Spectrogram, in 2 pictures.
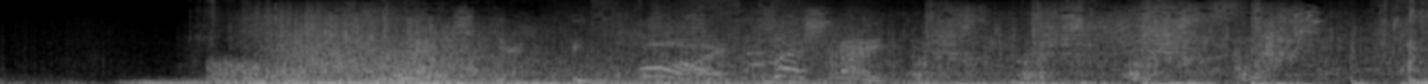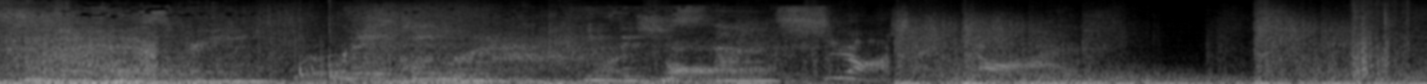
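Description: Magic blasts and clashing weapons ring out in a video game battle.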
